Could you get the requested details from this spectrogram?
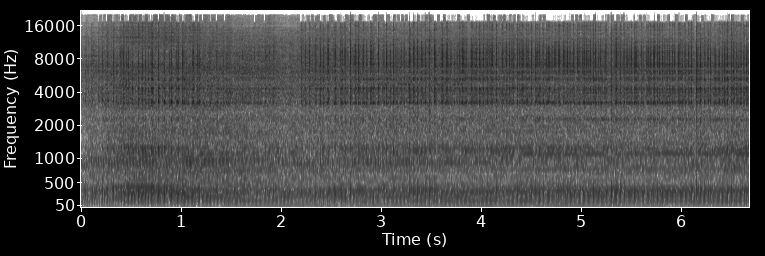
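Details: Newly assembled kids' dirt bike, first start, new pipes and engine breaking in: buzzy small engine holds a smooth, even rasp with steady revs, no misses or knocks; healthy, easy to crank.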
